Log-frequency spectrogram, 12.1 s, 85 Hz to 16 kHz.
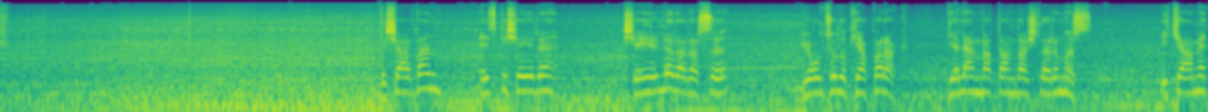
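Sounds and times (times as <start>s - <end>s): highway traffic passing: 0.0s - 12.0s.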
